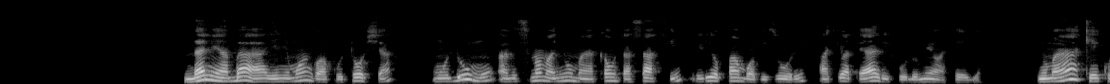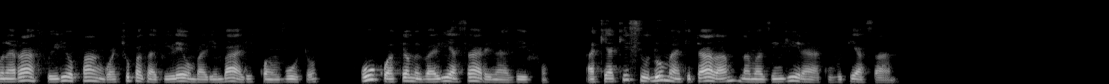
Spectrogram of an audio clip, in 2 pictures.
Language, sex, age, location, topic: Swahili, male, 25-35, Dar es Salaam, finance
